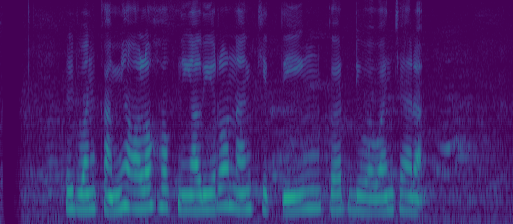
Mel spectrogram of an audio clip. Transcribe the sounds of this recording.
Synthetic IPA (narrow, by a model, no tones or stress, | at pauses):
riduankamiɔlɔɦɔk̚niŋaliɾɔnankit̪iŋkɨrdiwawaɲt͡ʃaɾa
